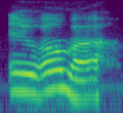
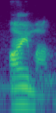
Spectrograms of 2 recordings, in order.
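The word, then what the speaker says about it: Uoma: And then Woma. I can never say that fucking right. Woma. I think it's Oma. I think it's Oma also. Yeah, the U's pretty sure is silent.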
